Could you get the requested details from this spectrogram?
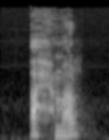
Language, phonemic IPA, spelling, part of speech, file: Arabic, /ʔaħ.mar/, أحمر, adjective, Ar-أحمر.ogg
- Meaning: 1. red 2. Japhetite, non-Semite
